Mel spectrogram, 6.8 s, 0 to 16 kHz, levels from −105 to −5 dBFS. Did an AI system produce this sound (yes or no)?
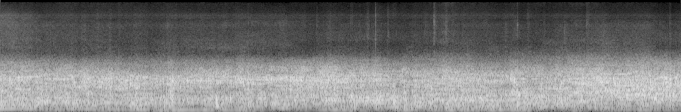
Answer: yes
